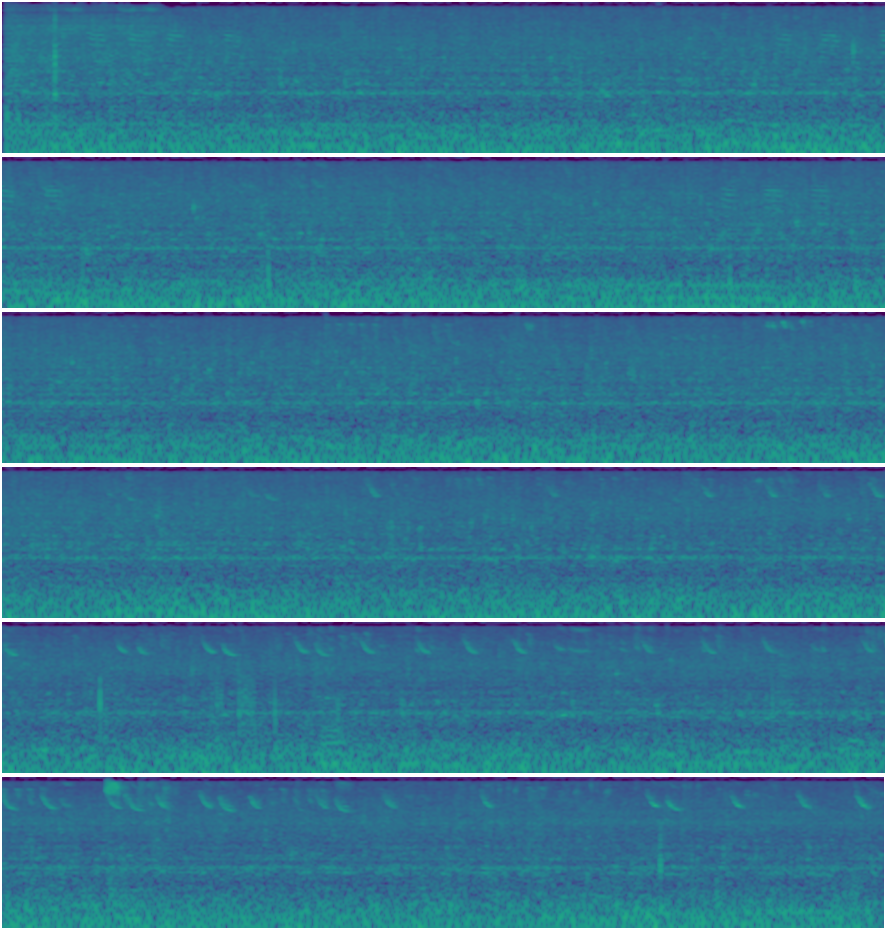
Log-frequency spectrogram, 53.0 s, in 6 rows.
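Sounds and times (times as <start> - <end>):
steady background hiss: 0.0 - 52.9
small birds chirping: 27.6 - 52.9.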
